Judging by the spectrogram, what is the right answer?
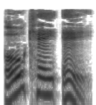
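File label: "oka", British English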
